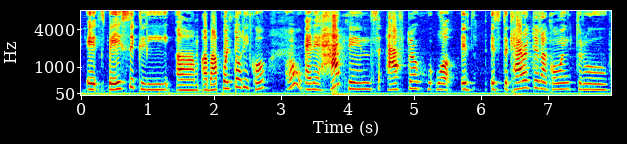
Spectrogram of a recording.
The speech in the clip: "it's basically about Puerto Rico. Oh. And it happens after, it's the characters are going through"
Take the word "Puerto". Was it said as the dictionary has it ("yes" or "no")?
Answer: no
